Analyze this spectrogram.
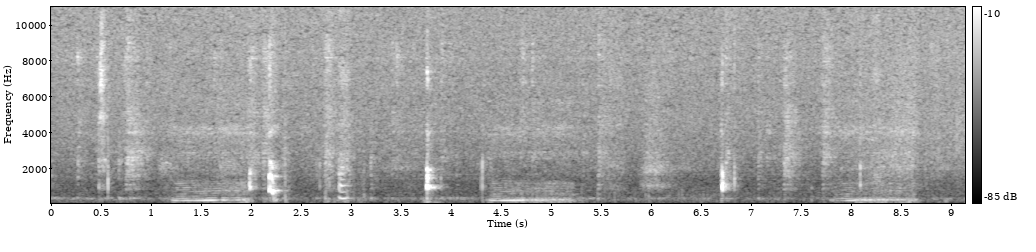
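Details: Hiccups: quiet snuffly breathing broken by a few sharp, abrupt clicks a few seconds apart, with a fire in the background.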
